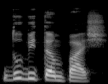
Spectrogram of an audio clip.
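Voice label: "дубитӧм пась", Komi, female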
